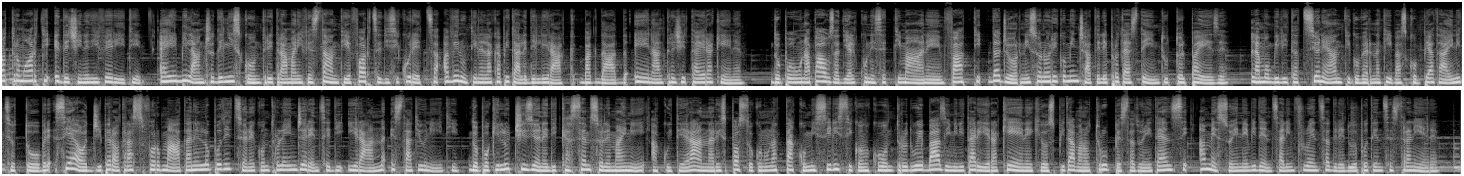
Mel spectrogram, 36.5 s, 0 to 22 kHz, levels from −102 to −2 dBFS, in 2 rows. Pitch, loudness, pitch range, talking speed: 180 Hz, -23 LUFS, 165-200 Hz, 160 wpm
